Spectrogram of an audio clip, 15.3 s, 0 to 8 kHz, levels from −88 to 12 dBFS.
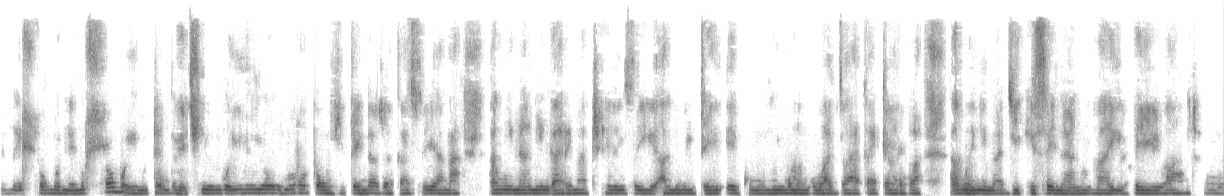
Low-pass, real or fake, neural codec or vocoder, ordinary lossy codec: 7.2 kHz; fake; codec, 24 kHz, 3 kbps, HILCodec; AAC, 32 kbps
